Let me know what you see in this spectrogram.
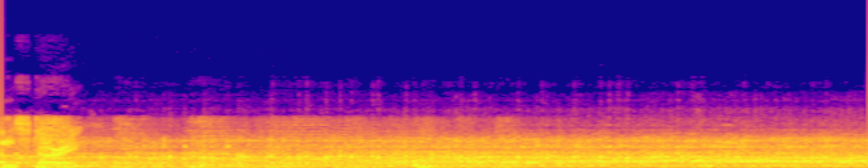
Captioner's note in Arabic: الجمهور يواصل التصفيق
